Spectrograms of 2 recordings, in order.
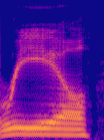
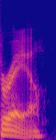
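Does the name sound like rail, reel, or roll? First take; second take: reel; rail. First: The vowel sounds like the one in reel. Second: The vowel sounds like the one in rail. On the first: The speaker calls it wrong. "pronouncing it all kinds of different ways" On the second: The speaker calls it right. "But it's rail"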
